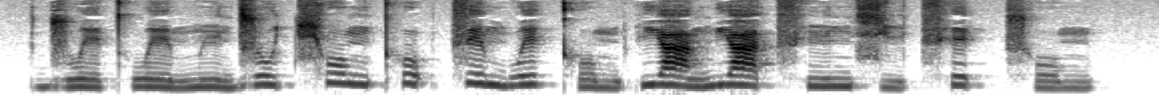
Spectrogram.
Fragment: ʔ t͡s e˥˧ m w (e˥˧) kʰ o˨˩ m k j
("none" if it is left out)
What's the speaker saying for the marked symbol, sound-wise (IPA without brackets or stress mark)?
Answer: e˥˧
